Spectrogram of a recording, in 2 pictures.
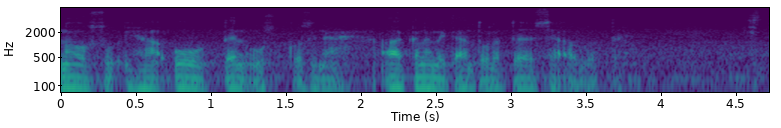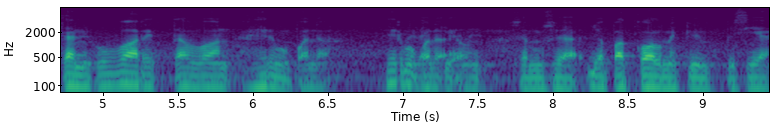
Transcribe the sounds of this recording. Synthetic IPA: noˑusːuʔʔihɑ̰ʔʔuːt̪ːˑeːnʔṵskˑo̰ːsiːnæʔɑ̰ˑekɑnɑmit̪æont̪uolːɑt̪øˑesːæ̰o̰lːṵet̪ːɑ | si̥t̪æniːŋkuʋʋɑt̪it̪ːˑɑːʋʋɑːnhirmupɑljo̰ | hirmuɑljo̰on | semːosiɑjopɑkolmekympːisiæ

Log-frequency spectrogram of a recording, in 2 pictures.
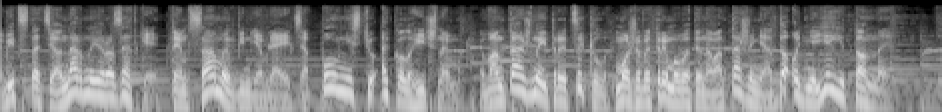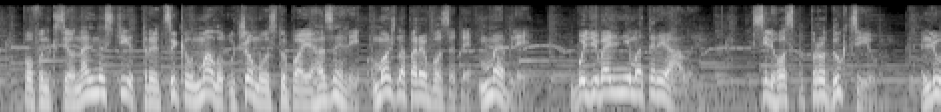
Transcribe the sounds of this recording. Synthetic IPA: ʋʲid̪st̪ɐt͡sʲiɔnɑrnɔjiɾɔzɛt̪kɪ̰t̪ɪmsɑmɪmʋʲinjɐ̰wlʲa̰jet͡sʲːɐpɔwnʲisʲtʲʊʔekɔlˠɔɦʲit͡ʃnɪ̰mʋɐnt̪ɑʒnɪjt̪ɾɪt̪sɪklˠmɔʒɛʋɪt̪ɾɪmʊʋɐt̪ɪnɐʋɐnt̪ɑʒenʲːɐ̰d̪ɔʔɔdʲnʲɐjɛjit̪ɔnːɪ̰ | pɔfʊnkt͡sʲiɔnɑlʲnɔsʲtʲit̪ɾɪt̪sɪklˠmɑlˠɔʔut͡ʃɔmʊst̪ʊpɑjɛɦɐzɛlʲḭmɔʒnɐpeɾeʋɔzɪt̪ɪ̰mɛblʲḭbʊdʲiʋɛlʲnʲimɐt̪eɾʲiɑ̰lˠɪ̰ | sʲilʲɦɔsppɾɔd̪ukt͡sʲḭjʊ̰ | lʲu

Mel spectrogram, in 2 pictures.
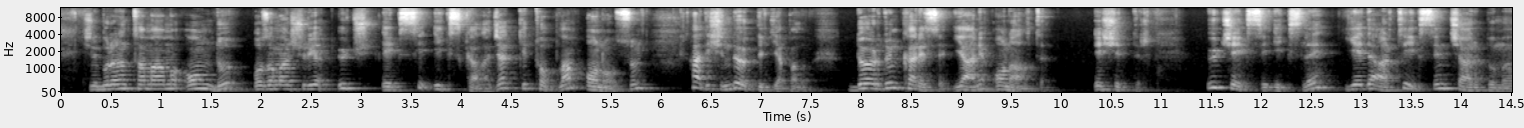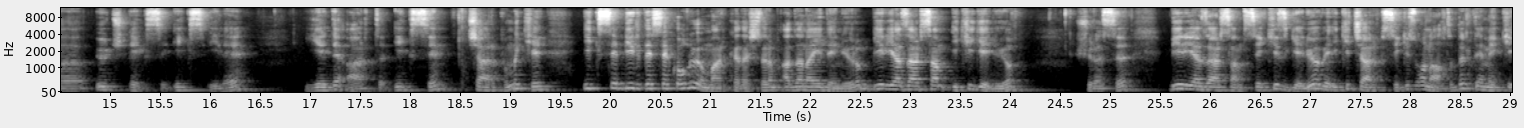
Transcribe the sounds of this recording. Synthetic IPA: ʃimd̪ɪbuɾanɯnt̪ʰamaːmɯʔo̞nd̪ʊo̞zamanʃuɾujayt͡ʃɛcsiʔicskʰalˠa̰d͡ʒak̚cʰit̪ʰo̞plˠamo̞no̞̰lˠsun | had̪iʃimd̪iøcʲlʲycja̰pʰa̰lˠɯ̰md̪øɾd̪ynkʰaɾesɪ̰jaːnɪʔo̞na̰lˠt̪ʰɯ | e̞ʃit̪ːiɾ̥ | yt͡ʃɛcsiʔicslʲɛje̞d̪iaɾt̪ʰɯicsint͡ʃʰaɾpʰɯmɯyt͡ʃɛcsḭʔicsḭlʲɛ | je̞d̪iʔaɾt̪ʰɯ̰ʔicsint͡ʃʰaɾpʰɯmɯcʰiicsɛbiɾd̪ɛst̪ɛco̞lˠujo̞maɾkʰad̪aʃlˠaɾɯma̰d̪anajɯd̪e̞nijo̞ɾumbiɾjazaɾsamicʰiɟe̞lʲijo̞ | ʃuɾasɯ | biɾjazaɾsamse̞cʰizɟe̞lʲijo̞vɛicʰit͡ʃʰaɾpʰɯ̥se̞cizo̞na̰lˠt̪ʰɯd̪ɯɾd̪e̞mɛcʰːɪ

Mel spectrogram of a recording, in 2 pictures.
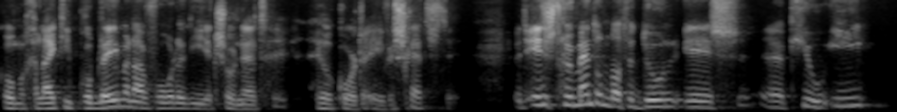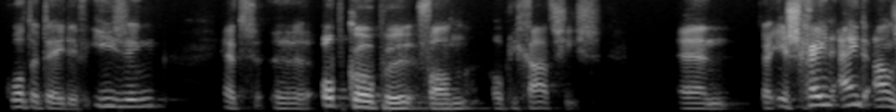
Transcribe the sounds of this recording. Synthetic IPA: kowməχəlɛjk̚diprowblejmənaːɹvʊːrədiɪksownɛt | hɪːlˠkɔɹtḛjvəsχɛtst | ɦətɪnstrymɛntɔmdɑtədunɪskʰjui | kwɑntətetɪfiːzɪŋ | ɦətɔpkowpəvɑnowbliχaːtsis | ɛn | əɹɪsχejnɛjntaːn

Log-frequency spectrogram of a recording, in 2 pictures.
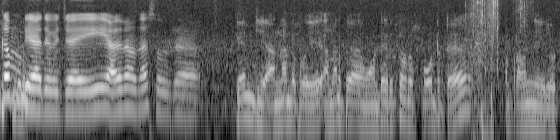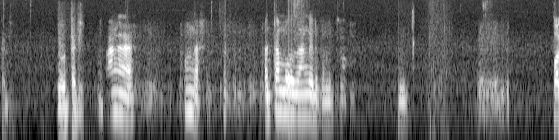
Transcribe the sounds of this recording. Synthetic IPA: kːɐmʊɽɪjaːðɯʋɪd͡ʒɐjɐðɐnaːlɐt̪ãːsɔlɾɛ | keːnd͡ʒiɐnd̪aːɳʈɐpoːjiɐ̰nd̪aːɳɖɐpoːjiɐ̃ʈːɐɪɾɯkːɯɾɐɐpoːʈːɯʈːɯpːɾɐʋɐnluːʈ̪ːɐɽi | luːʈ̪ːɐɽiʋaːŋɡɐŋɡɐpoːŋɡɐ | pɐt̪ːɐ̃mboːðɯðaːŋɡɐɪɾɯkːɐmɐt͡ʃːõ | mː | p

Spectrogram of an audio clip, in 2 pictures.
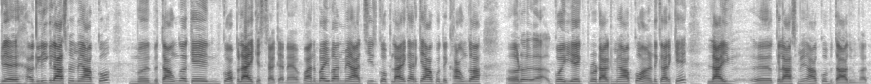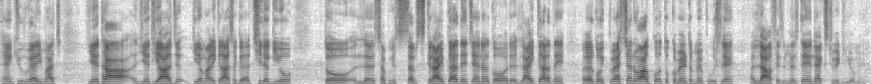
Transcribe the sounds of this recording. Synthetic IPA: ɐɡliklaːsmẽmɛ̃aːp̚ko | bɐt̪aːũːɡakeɪnkoɐplaːjkɪst̪əɾakɐɾnaɦɛːʋɐnbaːɪʋɐnmẽaːd͡ʒt͡ʃiːzkoɐplaːjkɐɾkeaːp̚kod̪ɪkʰaːũːɡaː | ɔːɾkoːieːkpɾoːɖəkʈmẽaːp̚koɐ̃ɳɖkɐɾke | laːɪʋklaːsmẽaːp̚kobɐt̪aːd̪ũːŋɡaːt̪ʰɛ̃ːŋkjuʋɛːɾimɐt͡ʃ | jeːt̪ʰajeːt̪ʰiaːd͡ʒkiɦɐmaːɾiklaːsɐɡəɾɐtːʃʰilɐɡiɦoːt̪oːsɐsɐbskɾaːɪb̚kɐɾd̪ẽt͡ʃɛːnəlkoɔːɾlaːɪkːɐɾd̪ẽː | ɐɡəɾkoːikʋɛːst͡ʃənɦoaːp̚kot̪okɐmẽːɳʈmẽpuːt͡ʃʰlẽː | ɐlːaɦaːfɪzmɪlt̪eɦɛ̃nɛːksʈʋiːɖijoːmḛ̃ː

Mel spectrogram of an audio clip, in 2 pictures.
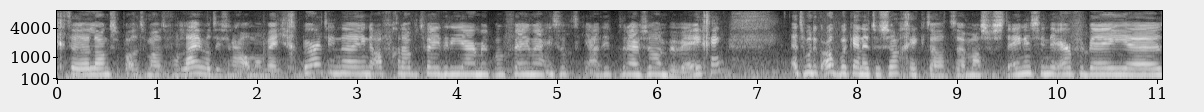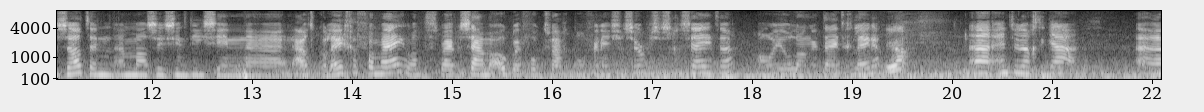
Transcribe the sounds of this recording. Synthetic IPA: χtəlɑŋsɔpowtomowtəfɔnlɛjʋɑtɪsəɹnaɑlˠmalˠəmbejcəχəbøːɹtɪnɪndəɑfχəlowpətʋejdrijaːɹmɛt̚mowfejmaɛnzɑχtɪ̥kja̰ːdɪd̚bədrɛjfʋɛlˠənbəʋejχɪŋ | ɛntunmutɪkowɡ̚bəkɛnətuzɑχɪkdɑtmɑsfɑnstejnəsɪndəɛɹvebejəzɑtɛnmɑsɪsɪndizɪnənɑ̰wtkolejχaːfɑnmɛjʋɑntʋəɦɛbənsaːmənowɡ̚bɛjfɔlˠksʋaːχəkɔnfənɛnʃəlˠsøɹvəsəsχəzejtəɔlˠɦɪːlˠɑŋəɹtɛjtχəlejdə | əʔɛntundɑχtɪkjaː | ʔə

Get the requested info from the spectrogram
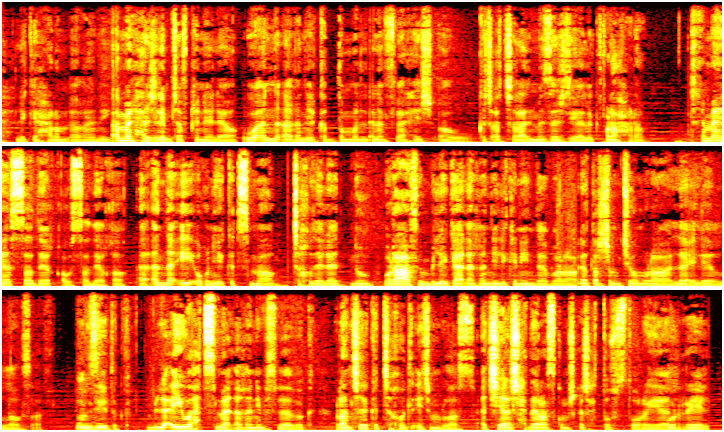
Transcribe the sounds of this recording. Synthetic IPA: ħlikæjħɑɾˤːɑməlʔæɣæniʔæmːælħaʒːalːimʊt̪ːæfqinʕlihæwæʔənːlʔæɣænilkæt̪̚d̪ˤmːənəlʔæ̰læmfæħəʃʔæwkæt̪ʔɑt̪ʰːɑɾˤʕaləlmæzæʒd̪jæləkfɾˤɑħɾˤɑ̰m | t̪ximaʕjæsˤːɑd̪iqʔawəsˤːɑd̪iqɑʔənːæʔəjːʔʊɣnəjakæt̪ə̥smaʕaæt̪ːæxʊd̪ʕlihæd̪ːnubwɾˤɑʕɾəfməmbliɡaʕlʔæɣænilːikænjənd̪æbəɾˤɑlit̪ˤɑɾˤʒəmt̪ihʊmɾˤɑlæʔəlːilˤːɑwsˤɑ̰f | wnzid̪əkbəlæʔəjːwaħəd̪t̪ːə̥smaʕlʔæɣænibəsbæbək | ɾˤɑnt̪iləkːæt̪ːæxʊd̪əlʔit̪əmblɑsˤʔæt̪ʃiʕlæʃħd̪iɾˤɑskʊməʃkæt̪ħo̥t̪ˤːufə̥st̪ˤuɾəjːarːil

